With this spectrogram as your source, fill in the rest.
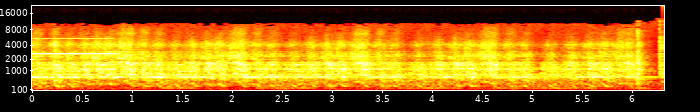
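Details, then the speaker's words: Holden HQ Ute, unstarted for about 7 years, jumper box on the old battery, no fuel added yet: strong, even cranking at roughly four compression pulses a second, spinning freely without firing. Normal cranking. "so I'm happy with that it's actually spinning real good um battery doesn't have enough power anyway I'll have to change that out"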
